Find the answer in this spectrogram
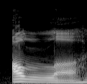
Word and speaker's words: Allah: Rasulullah, Allah kan tebal, Allah bunyi O. Tetapi kalau sebelum lafaz Allah berbaris di bawah, ini berbunyi A, ya tipis.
